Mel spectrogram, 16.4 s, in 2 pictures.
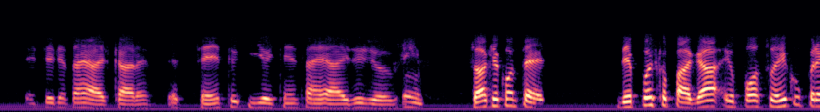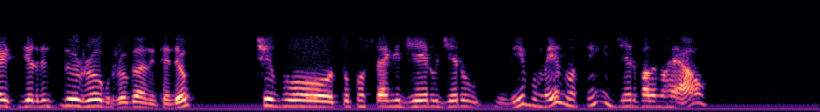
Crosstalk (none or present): none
